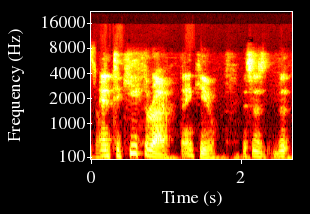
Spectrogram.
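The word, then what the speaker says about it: Antikythera: The Antitheara mechanism. Am I saying that right? Anti Antra mechanism. Antichra.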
